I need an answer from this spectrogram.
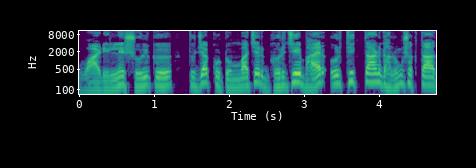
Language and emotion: Goan Konkani, fearful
